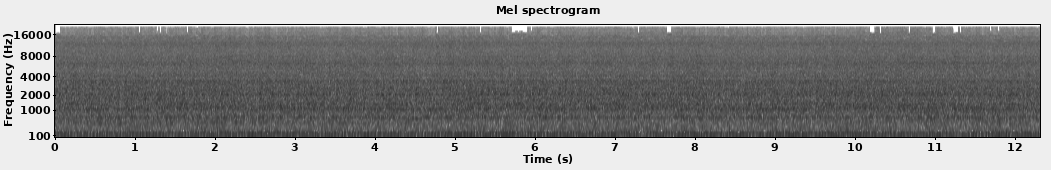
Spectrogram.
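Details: Skoda Octavia A5 facelift 1.6 MPI at cold idle: light, steady ticking knock over an even hum; engine repaired three times, fault not found, still knocks, source unknown.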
